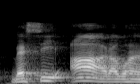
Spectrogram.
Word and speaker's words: 메시아: 메시아를 히브리 말로는 메시아라고 하는데요. 이 아가 쌍이응입니다. 아주 강하게 아 발음을 하는 건데요.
